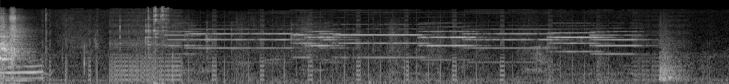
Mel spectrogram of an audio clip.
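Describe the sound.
A mobile phone rings with a bright electronic ringtone of beeping tones, fairly loud and melodic, with a few knocks and clatters at the start and near the end.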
